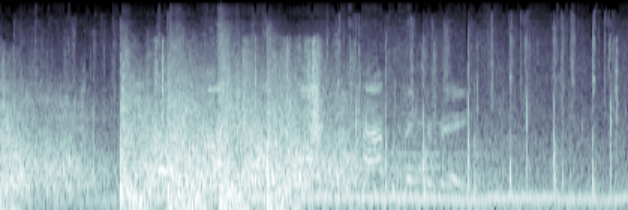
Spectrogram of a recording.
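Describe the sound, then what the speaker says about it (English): Gunfire in the video game L.A. Noire: a loud burst of rapid shots starts abruptly, then scattered single cracks follow, with a person talking over the action. "Нормально там стреляют"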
